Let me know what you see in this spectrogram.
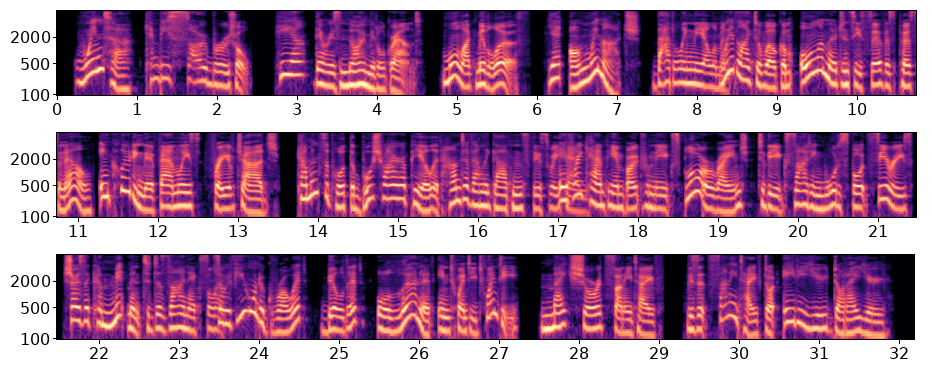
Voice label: Soft Sell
